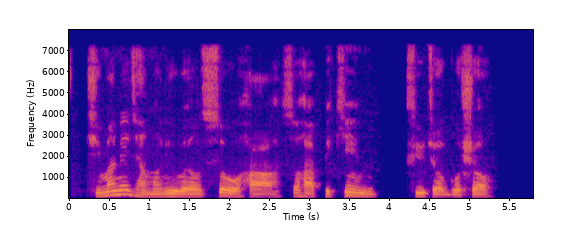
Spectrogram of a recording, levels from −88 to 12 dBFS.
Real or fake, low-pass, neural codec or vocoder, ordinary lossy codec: real; 7.2 kHz; none; MP3, 64 kbps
